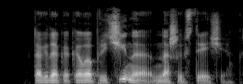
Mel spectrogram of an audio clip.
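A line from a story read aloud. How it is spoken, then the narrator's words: Plain. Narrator (Russian): спросил я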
